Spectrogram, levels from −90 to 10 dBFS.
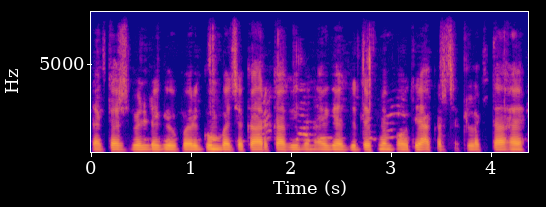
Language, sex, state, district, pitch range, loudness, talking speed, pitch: Hindi, male, Uttar Pradesh, Etah, 100-105 Hz, -18 LUFS, 300 wpm, 105 Hz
